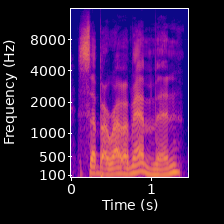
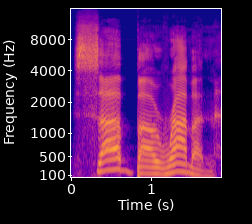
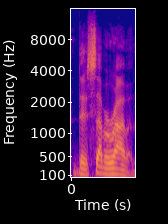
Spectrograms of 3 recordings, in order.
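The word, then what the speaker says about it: Subbaraman: Gain-of-function researchers is Needy Subaraman. I'm sorry, I butchered that name because it's Subaraman. Subaraman, there you go.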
